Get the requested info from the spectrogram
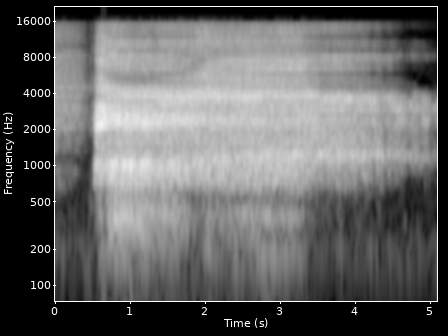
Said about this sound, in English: We're going to take a big breath in through our nose. This is a funny one. We're going to breathe out through the mouth. We're going to stick our tongue out. And then we're going to make kind of a loud, sort of like a ha sound.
